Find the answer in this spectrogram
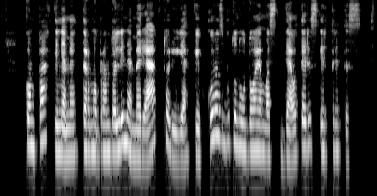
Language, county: Lithuanian, Tauragė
